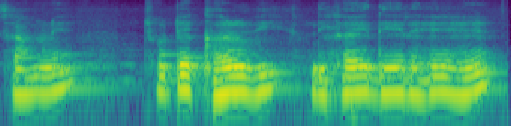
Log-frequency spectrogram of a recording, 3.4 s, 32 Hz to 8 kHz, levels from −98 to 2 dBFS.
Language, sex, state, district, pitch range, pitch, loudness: Hindi, male, Arunachal Pradesh, Lower Dibang Valley, 135-145 Hz, 140 Hz, -15 LUFS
